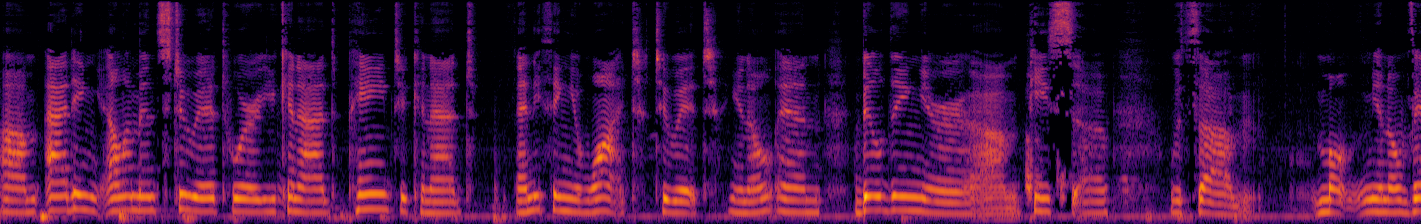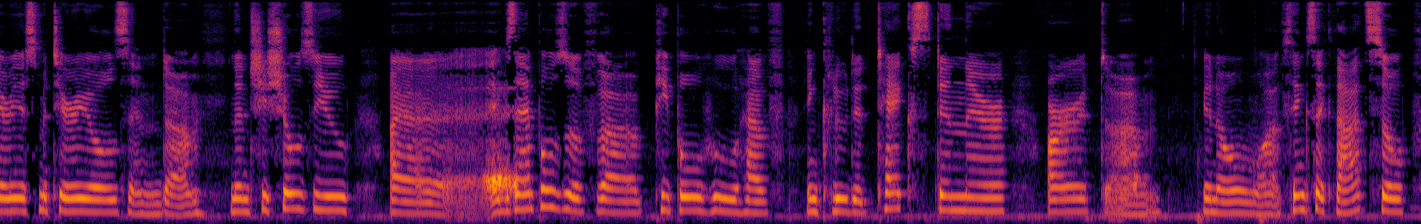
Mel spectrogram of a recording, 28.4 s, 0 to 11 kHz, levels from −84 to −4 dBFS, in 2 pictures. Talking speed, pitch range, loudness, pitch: 120 wpm, 165-200 Hz, -31 LUFS, 185 Hz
